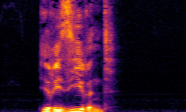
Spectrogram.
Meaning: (verb) present participle of irisieren; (adjective) iridescent (producing lustrous colors)
- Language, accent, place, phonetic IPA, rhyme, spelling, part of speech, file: German, Germany, Berlin, [iʁiˈziːʁənt], -iːʁənt, irisierend, adjective / verb, De-irisierend.ogg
